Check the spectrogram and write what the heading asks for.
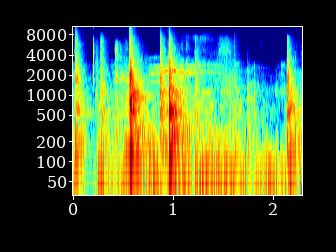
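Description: Irregular light clicks and taps of a screwdriver and small screws against the motherboard and the PC case's metal frame while motherboard screws are being fitted.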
